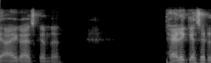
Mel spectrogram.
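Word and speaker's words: phthalic acid: इस कंपाउंड का नाम जो है वो थैलिक एसिड है, पथेलिक एसिड नहीं है, थैलिक एसिड।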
